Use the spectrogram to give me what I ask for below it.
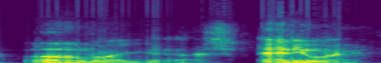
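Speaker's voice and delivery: ordinary delivery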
